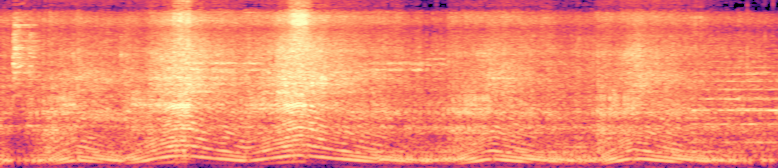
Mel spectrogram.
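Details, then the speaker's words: TVS Apache single-cylinder after repair, revving: smooth rise and fall, earlier rattle gone; it came from a loose starter one-way clutch bolt hitting the magneto coil, bolt tightened, one-way clutch replaced. "ये देखिए friends आप लोगों ने सुना जो इसके से खड़खड़ की पहले आवाज आ रही थी वो आवाज बंद हो चुकी है"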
